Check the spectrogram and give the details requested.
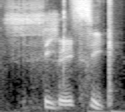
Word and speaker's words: Sikh: What's the proper pronunciation of the religion? Sikh.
